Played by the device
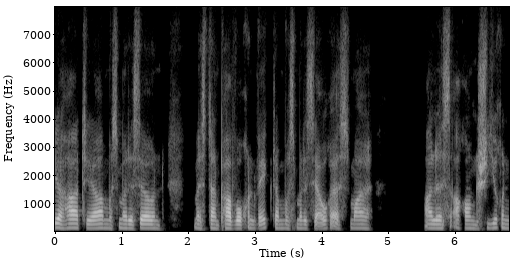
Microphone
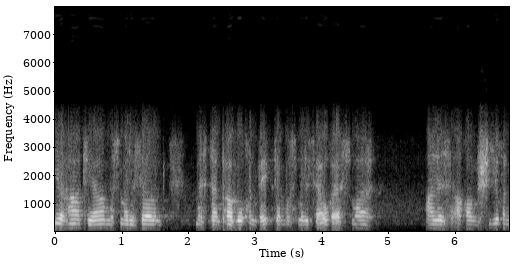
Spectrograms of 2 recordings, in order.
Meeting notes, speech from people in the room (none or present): none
